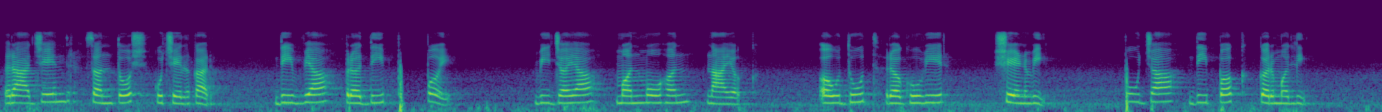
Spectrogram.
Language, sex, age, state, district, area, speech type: Goan Konkani, female, 18-30, Goa, Tiswadi, rural, spontaneous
